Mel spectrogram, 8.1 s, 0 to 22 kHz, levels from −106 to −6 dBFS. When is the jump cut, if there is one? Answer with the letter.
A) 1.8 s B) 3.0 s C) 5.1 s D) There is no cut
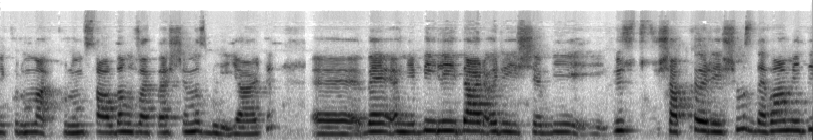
B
